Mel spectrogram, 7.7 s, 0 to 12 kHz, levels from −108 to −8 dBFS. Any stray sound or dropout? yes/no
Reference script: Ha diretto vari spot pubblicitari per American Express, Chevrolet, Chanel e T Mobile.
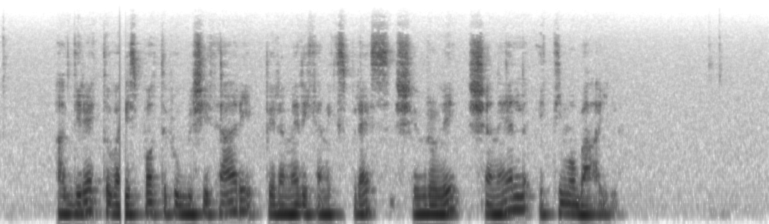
yes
